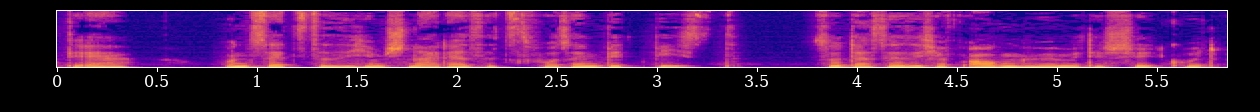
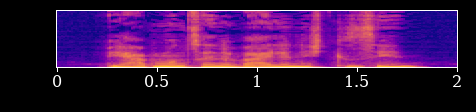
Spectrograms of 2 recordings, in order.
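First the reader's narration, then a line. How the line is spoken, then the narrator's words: Dry, cracked rustling voice. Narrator (German): raschelte die Stimme in seinem Kopf, trocken und brüchig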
